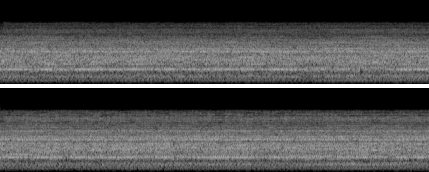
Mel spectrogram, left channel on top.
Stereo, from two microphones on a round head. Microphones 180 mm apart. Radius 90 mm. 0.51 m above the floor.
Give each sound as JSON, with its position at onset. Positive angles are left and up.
{"t": 0.0, "sound": "an engine running", "side_deg": -75, "distance_m": 8.5}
